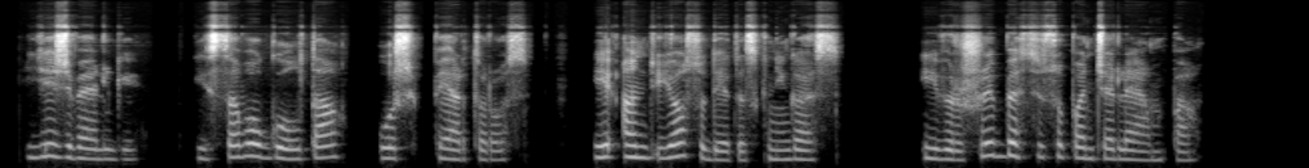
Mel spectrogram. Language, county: Lithuanian, Marijampolė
